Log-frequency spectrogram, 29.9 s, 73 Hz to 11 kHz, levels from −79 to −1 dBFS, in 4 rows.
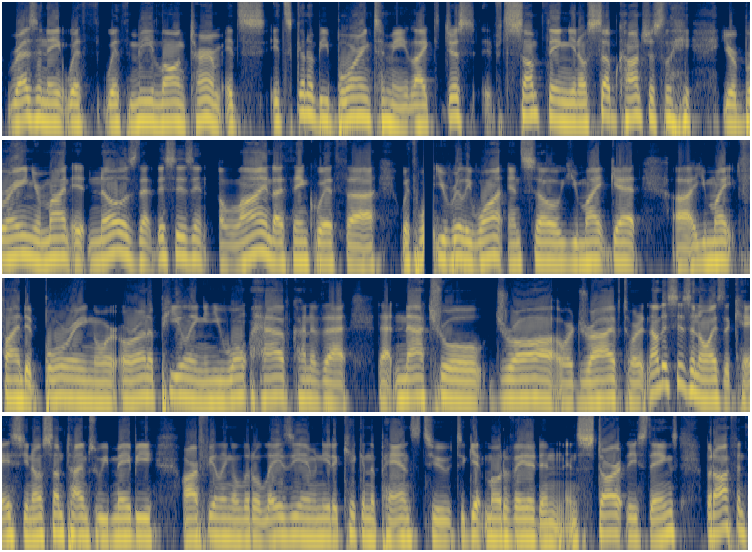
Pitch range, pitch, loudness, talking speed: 120-135 Hz, 125 Hz, -19 LUFS, 205 wpm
